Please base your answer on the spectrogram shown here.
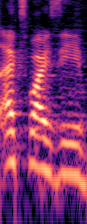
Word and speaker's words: Xyz: spelled XYZ, but it's pronounced Xyz.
